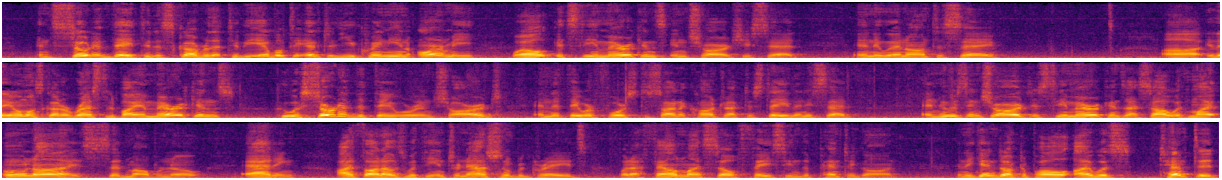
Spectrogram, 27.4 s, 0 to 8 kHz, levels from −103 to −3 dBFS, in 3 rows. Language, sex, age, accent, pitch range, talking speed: English, male, 40-59, American, 125-150 Hz, 210 wpm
